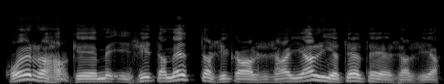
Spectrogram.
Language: Finnish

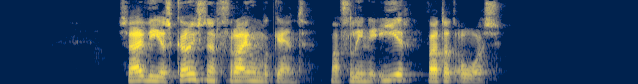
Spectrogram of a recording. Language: Western Frisian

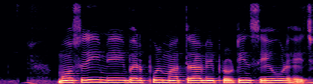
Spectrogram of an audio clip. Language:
Maithili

